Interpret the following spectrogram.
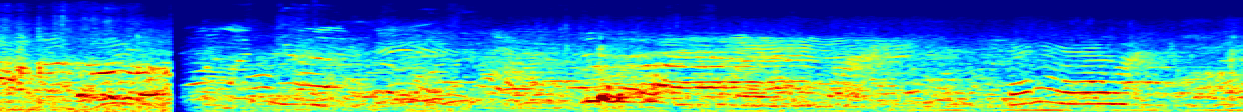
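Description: Children and adults chattering together, with high children's voices standing out. The sound drops out for an instant just before a second in.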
